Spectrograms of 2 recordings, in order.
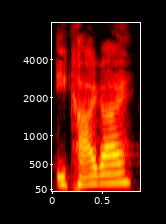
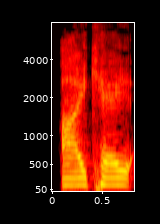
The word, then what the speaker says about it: ikigai: It's a Japanese name, and I've been made fun of for pronouncing it wrong, but it's called Ikigai, Ikigai.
